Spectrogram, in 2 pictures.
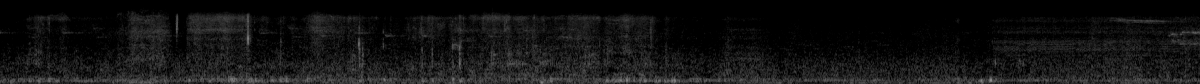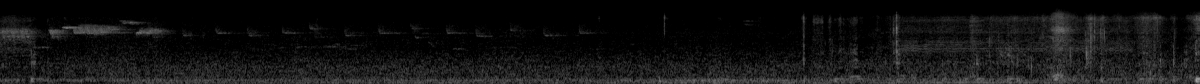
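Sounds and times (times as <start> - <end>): wild bird singing: 0.0 - 6.7, 10.0 - 19.7, 20.6 - 24.0
rustling undergrowth: 0.0 - 24.0.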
